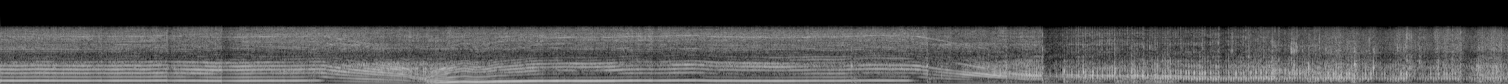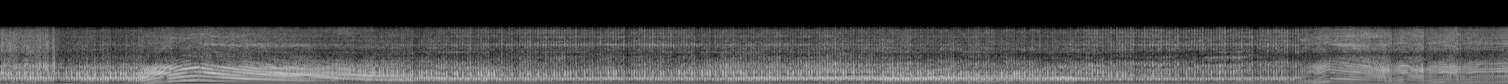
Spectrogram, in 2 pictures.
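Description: A chainsaw cuts steadily under load through a tree trunk, its revs dipping and recovering once. About ten seconds in the saw drops away and the felled tree comes down, with several seconds of cracking and crashing through branches. The saw is then revved up and down, runs on, and is revved again near the end.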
